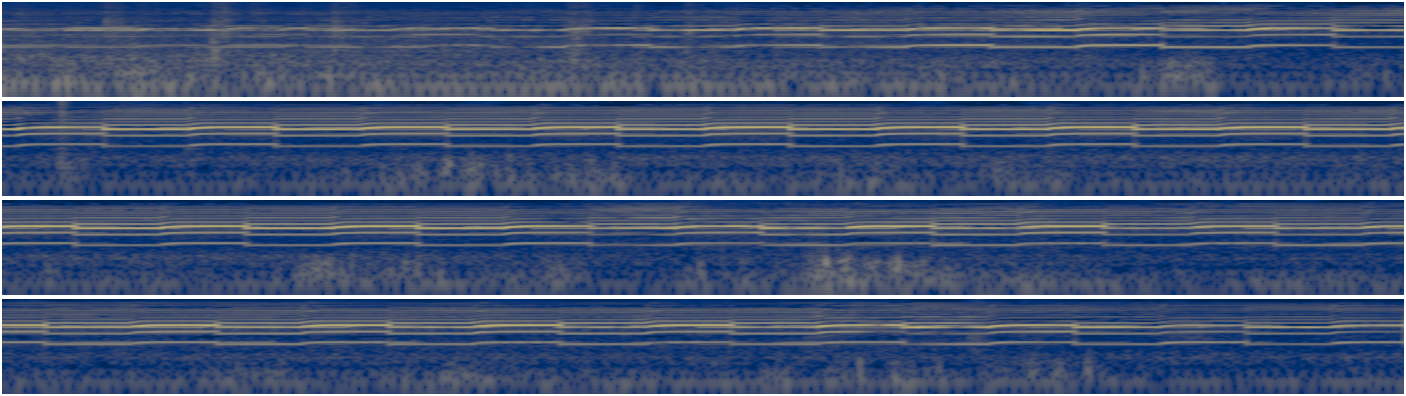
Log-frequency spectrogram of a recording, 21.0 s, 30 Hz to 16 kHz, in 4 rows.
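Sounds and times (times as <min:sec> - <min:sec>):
level crossing alarm warbling: 0:00.0 - 0:21.0.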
